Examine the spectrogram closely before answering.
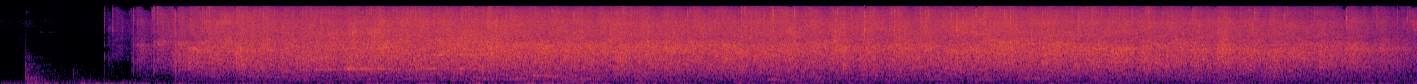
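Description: Audience applauding, greeting the conductor as he walks on stage. The clapping swells in about a second in, holds steady, and dies away near the end.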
